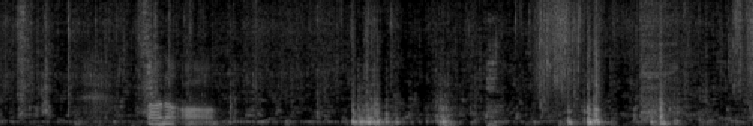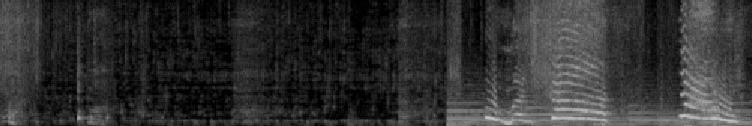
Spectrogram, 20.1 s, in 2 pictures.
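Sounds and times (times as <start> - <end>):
plastic dipper scooping water: 3.0 - 13.1
water splashing on concrete floor: 6.9 - 12.2, 17.0 - 18.4.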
